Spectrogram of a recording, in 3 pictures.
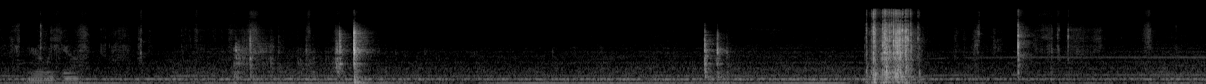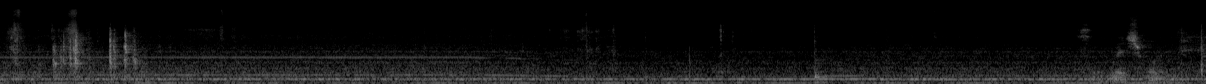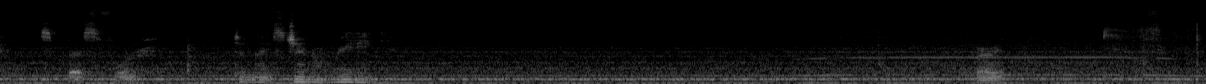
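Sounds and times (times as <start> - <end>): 
tarot cards being shuffled: 0.0 - 3.2, 8.7 - 13.0
steady low electrical hum: 0.0 - 36.1
speech: 26.9 - 27.8.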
